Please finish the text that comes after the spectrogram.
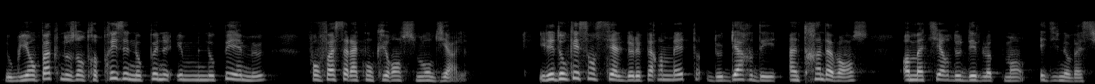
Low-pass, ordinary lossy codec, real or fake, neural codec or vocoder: none; none; fake; codec, 16 kHz, 2 kbps, FunCodec, trained on LibriTTS, 25 frames a second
